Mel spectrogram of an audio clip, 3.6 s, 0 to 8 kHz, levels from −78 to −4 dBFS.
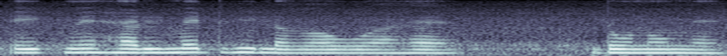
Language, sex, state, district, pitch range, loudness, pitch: Hindi, female, Bihar, Katihar, 180-200 Hz, -14 LUFS, 190 Hz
